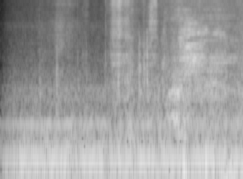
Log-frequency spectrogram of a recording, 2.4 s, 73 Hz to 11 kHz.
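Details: Audi 200 20V with a used ADY/ADZ 016 gearbox sold as low mileage; engine drone under load with short rasping bursts like gears grinding in first; gearbox failure suspected.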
